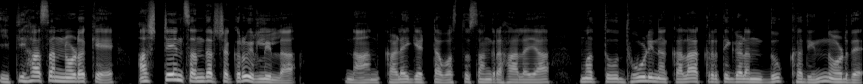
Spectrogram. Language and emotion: Kannada, sad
